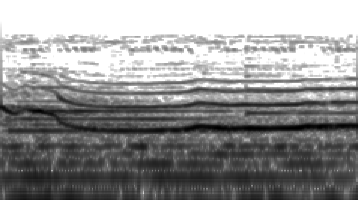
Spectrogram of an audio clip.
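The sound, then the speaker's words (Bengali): A stray dog cries in a single long, plaintive howl. Its wavering tone dips slightly at the start, then holds steady and loud, heard alone without a break. “আমার পায়ের শব্দ পেয়ে একবার আমার মুখের দিকে তাকিয়ে করুণ স্বরে ডেকে উঠল।”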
